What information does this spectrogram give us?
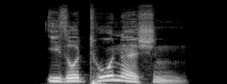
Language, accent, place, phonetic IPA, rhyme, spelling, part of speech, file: German, Germany, Berlin, [izoˈtoːnɪʃn̩], -oːnɪʃn̩, isotonischen, adjective, De-isotonischen.ogg
- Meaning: inflection of isotonisch: 1. strong genitive masculine/neuter singular 2. weak/mixed genitive/dative all-gender singular 3. strong/weak/mixed accusative masculine singular 4. strong dative plural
